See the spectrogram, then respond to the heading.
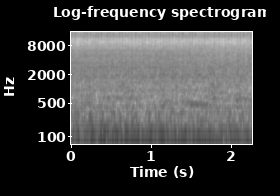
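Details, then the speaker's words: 2020 Toyota Rush, previously crashed: low, uneven idle with a lumpy pulse heard at the exhaust, engine shaking; scanner shows misfire on cylinder 4, coil has power, compression over 90. Rough idle. "Sana makita niyo makita sa video yung ano panginginig tapos chineck ko ito chineck ko na ito kanina yung lumabas sa scanner mpire number cylinder number 4"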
